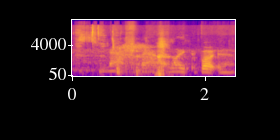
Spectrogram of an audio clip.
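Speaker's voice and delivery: slow playful whisper. Pretend. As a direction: breathe it out slowly like a secret. Jokey plea to viewers for likes.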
